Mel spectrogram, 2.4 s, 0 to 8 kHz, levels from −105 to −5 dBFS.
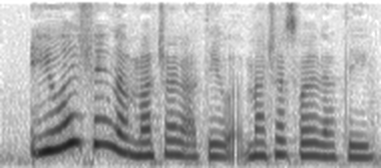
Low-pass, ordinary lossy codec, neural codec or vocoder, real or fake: none; none; codec, 16 kHz, 1.1 kbps, Voila-Tokenizer; fake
